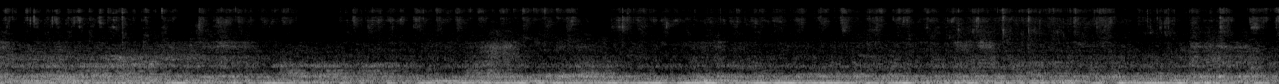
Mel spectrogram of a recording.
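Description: A steady low rumble with a faint hum above it, swelling and easing a little now and then.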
